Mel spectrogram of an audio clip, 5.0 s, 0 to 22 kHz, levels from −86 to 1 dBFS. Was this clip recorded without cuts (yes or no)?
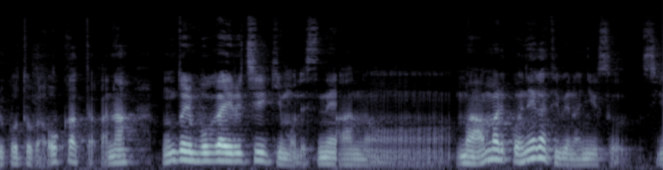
no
